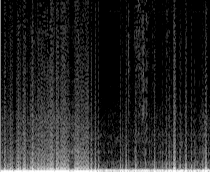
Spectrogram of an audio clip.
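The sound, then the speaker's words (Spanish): Loud, steady low rumble of road traffic as cars come past from the other side of the road, with a deep engine drone throughout and no voices. “el otro lado venían unos carros, pero ya parece que se”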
